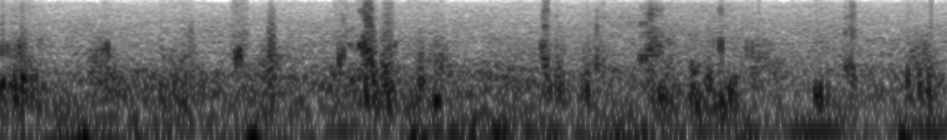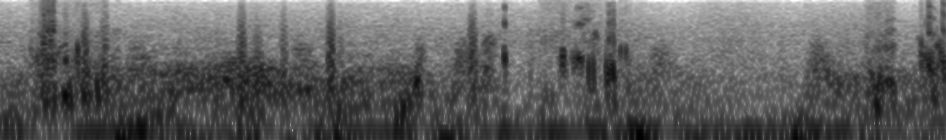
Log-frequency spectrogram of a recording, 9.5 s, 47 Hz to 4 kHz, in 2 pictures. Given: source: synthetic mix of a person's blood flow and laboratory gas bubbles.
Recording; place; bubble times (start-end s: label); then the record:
Doppler ultrasound of blood flow; subclavian vein
0.00-0.24 s: bubbles
0.51-0.58 s: bubbles
0.79-0.96 s: bubbles
1.15-1.25 s: bubbles
1.65-2.01 s: bubbles
2.03-2.25 s: bubbles
2.69-3.03 s: bubbles
3.18-3.80 s: bubbles
4.05-4.18 s: bubbles
4.21-4.30 s: bubbles
4.51-4.66 s: bubbles
4.88-5.35 s: bubbles
7.13-7.30 s: bubbles
7.43-7.91 s: bubbles
9.05-9.24 s: bubbles
9.30-9.47 s: bubbles
From the record:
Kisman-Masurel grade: 233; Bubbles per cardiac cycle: several, 3 to 8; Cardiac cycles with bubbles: 50 to 99%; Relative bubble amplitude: loud (0.450 to 0.775); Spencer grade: 3 (all of the cardiac periods contain showers or single bubble signals, but not dominating or overriding the cardiac motion signals); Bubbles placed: anywhere in the cardiac cycle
